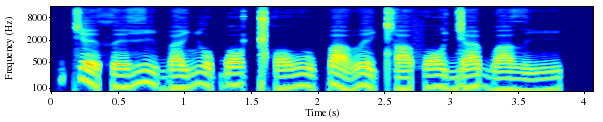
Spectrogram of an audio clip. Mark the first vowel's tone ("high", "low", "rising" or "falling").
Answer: falling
